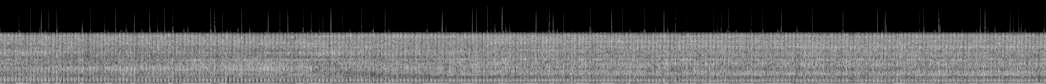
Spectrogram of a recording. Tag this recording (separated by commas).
Medium engine (mid frequency), Engine, Idling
